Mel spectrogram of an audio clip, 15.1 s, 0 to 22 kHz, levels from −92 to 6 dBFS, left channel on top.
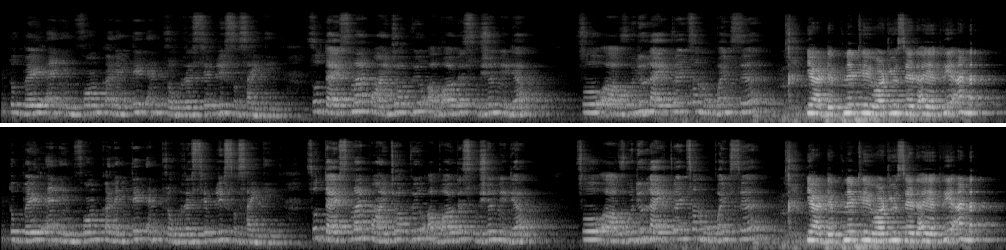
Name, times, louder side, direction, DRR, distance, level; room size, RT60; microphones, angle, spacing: voice 1, 0.1-7.9 8.7-11.4, right 1 dB, 75° right, 0 dB, 5.1 m, -36 dB
voice 2, 11.7-14.6, equal, 10° right, 5 dB, 1.2 m, -25 dB
15.0 x 9.7 x 8.4 m, 1.4 s
head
